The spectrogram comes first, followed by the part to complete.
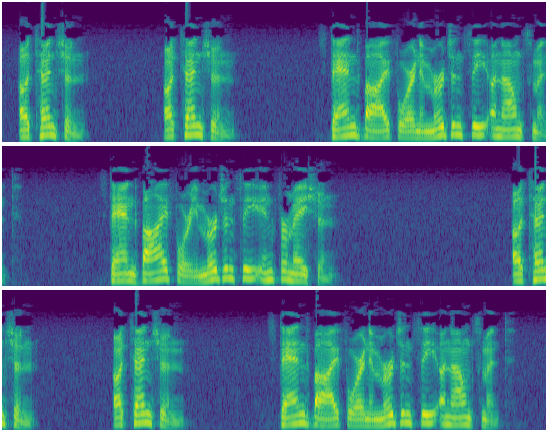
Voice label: Pre-Announcement for Live Broadcast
